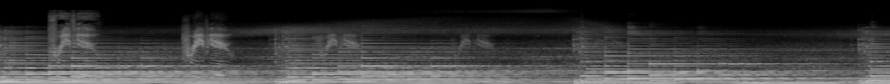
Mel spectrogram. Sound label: tender ambient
